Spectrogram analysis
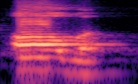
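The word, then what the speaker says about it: off: इसका pronunciation ऑफ है। ओ एफ ऑफ आप डिक्शनरी में चेक करिएगा। आप Google पे जाके ओ एफ लिखें और फिर वहां पे प्रोनाउंस जो है वो इस पे क्लिक करें तो आपको ऑफ आफ नहीं मिलेगा।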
